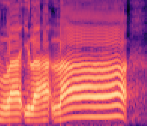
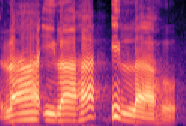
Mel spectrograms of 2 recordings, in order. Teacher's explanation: Jadi yang perlu diperhatikan disini adalah lailaha lah itu harus panjang ya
